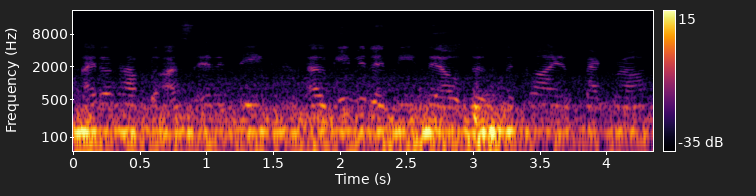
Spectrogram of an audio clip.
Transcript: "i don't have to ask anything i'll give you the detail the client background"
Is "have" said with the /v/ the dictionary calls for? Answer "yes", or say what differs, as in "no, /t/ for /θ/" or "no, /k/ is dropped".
no, /f/ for /v/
